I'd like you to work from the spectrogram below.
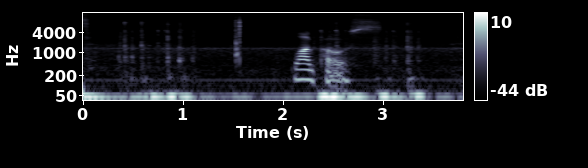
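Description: Someone types on a computer keyboard, quick scattered key clicks tapping in bursts with short pauses, while a person talks briefly over a quiet room hum.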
